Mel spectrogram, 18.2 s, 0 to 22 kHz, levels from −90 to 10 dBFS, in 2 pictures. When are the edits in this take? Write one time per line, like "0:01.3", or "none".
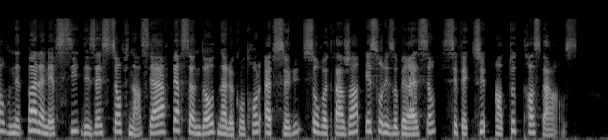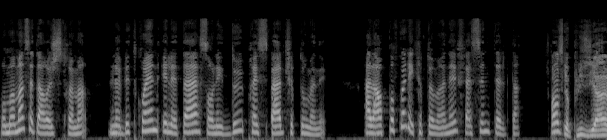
none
